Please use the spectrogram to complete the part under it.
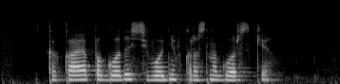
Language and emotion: Russian, neutral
